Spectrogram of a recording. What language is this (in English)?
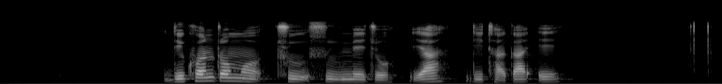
Northern Sotho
